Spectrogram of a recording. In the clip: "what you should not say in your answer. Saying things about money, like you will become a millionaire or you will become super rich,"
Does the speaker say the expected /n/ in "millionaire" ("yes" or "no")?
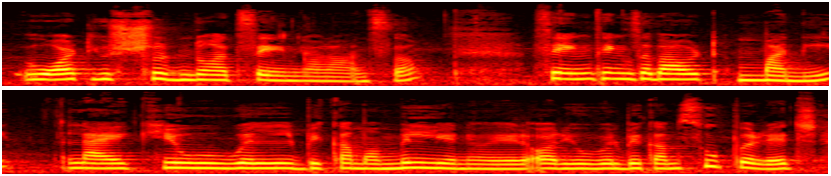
yes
